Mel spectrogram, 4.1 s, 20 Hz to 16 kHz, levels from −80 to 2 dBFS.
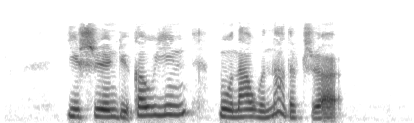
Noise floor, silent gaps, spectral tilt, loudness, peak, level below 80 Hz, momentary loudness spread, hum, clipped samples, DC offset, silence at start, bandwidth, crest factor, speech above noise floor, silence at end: -73 dBFS; none; -4.5 dB/octave; -23 LUFS; -8 dBFS; -66 dBFS; 8 LU; none; under 0.1%; under 0.1%; 0.7 s; 8 kHz; 16 dB; 51 dB; 0.75 s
